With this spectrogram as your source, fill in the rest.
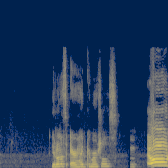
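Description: A teenage girl talks softly, close to the microphone.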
